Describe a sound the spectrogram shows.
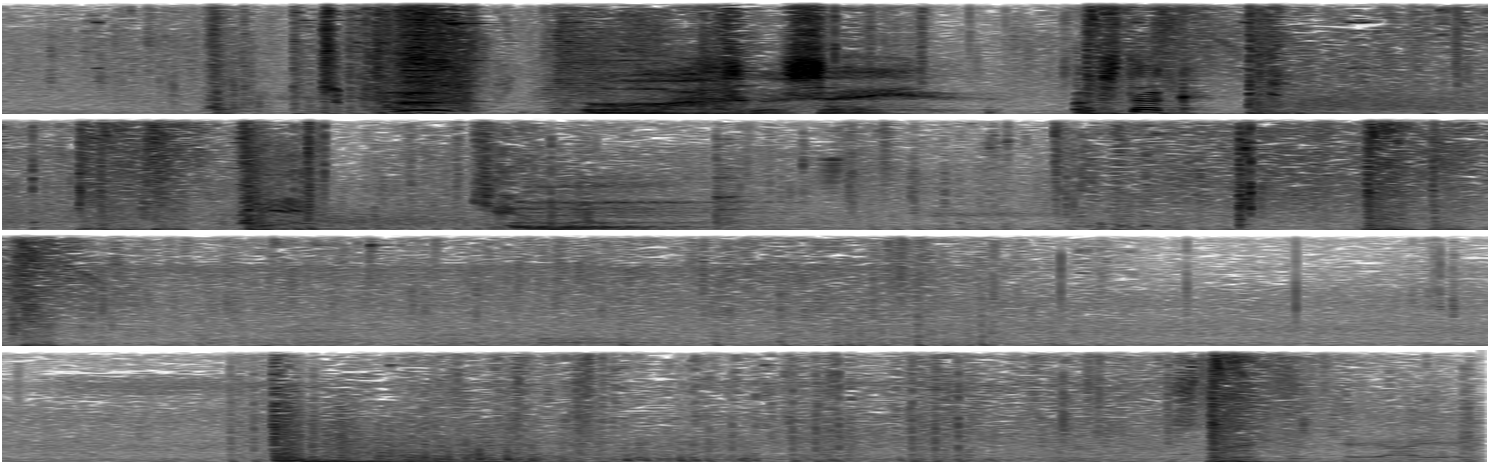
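Gunshots bang in short bursts, now and then.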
